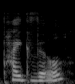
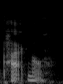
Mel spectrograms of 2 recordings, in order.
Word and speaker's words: Pikeville: Most people would look at it and say it's pronounced Pikeville, Pikeville, but if you are from there, you call it Pikeville.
